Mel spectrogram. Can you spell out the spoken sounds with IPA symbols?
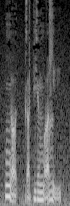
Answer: ŋ ɑ̰ kː ɑ̰ pʲ ø m ɑ̰ ɮ ḭ

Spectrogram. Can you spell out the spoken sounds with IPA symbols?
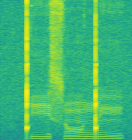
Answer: ǃ i s õ ŋ͡ǃ ĩ

